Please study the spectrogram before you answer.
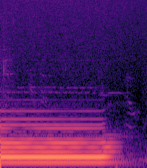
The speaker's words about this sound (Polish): Tego sygnału słuchaczom Polskiego Radia nie trzeba przedstawiać. Tu mówi Łódź. Twórcą sygnału jest inżynier Jarosław Bołdok, który po dłuższych studiach nad dźwiękami cytry dobrał na tym instrumencie cztery nisko brzmiące akordy w tonacji D-dur.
